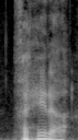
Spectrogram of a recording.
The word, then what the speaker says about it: Ferreira: Did I say the name wrong? Diego Ferreira? – Fajeda. – Oh, Fajeda, yeah.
